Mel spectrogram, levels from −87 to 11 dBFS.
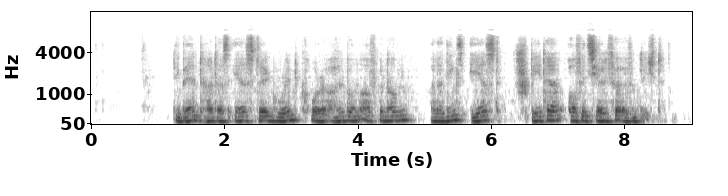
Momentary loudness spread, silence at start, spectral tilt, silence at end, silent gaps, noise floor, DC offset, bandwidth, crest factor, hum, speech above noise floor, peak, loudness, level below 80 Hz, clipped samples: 10 LU; 1.25 s; -7.5 dB/octave; 0.45 s; none; -86 dBFS; under 0.1%; 7.4 kHz; 16 dB; none; 66 dB; -6 dBFS; -22 LUFS; -60 dBFS; under 0.1%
